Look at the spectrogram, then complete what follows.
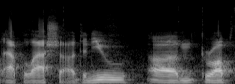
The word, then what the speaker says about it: Appalachia: oh did you um this is a contested pronunciation um I've always called it Appalachia but my understanding is that people who live there call it Appalachia did you um grow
